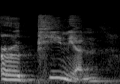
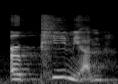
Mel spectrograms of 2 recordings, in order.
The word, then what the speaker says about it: opinion: Okay, and the second word is opinion. Opinion, don't pronounce the word as opinion because that is the mispronunciation. It must be opinion.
